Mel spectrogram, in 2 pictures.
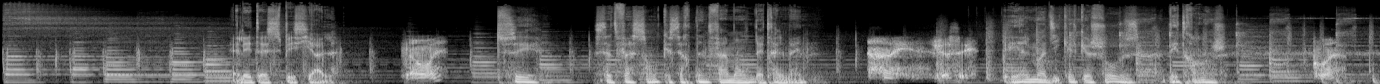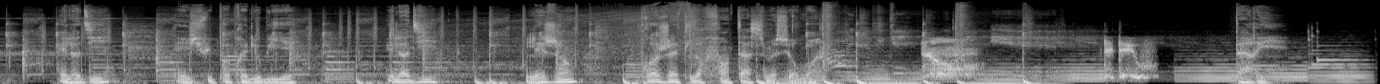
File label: french canadian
